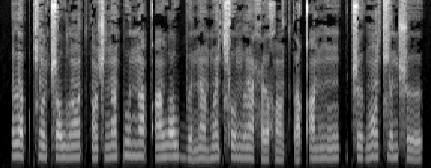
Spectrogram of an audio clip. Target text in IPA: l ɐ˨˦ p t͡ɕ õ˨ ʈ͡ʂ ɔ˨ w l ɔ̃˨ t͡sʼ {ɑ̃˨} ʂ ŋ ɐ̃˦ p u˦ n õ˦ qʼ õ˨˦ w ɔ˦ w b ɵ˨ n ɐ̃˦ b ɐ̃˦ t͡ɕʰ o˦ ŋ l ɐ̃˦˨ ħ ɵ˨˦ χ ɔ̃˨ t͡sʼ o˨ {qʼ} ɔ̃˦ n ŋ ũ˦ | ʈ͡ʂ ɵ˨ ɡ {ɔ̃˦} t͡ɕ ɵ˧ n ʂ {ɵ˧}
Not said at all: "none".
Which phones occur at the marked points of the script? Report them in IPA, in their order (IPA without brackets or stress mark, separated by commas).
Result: ɔ̃˨, qʼ, ɔ̃˦, ɵ˨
